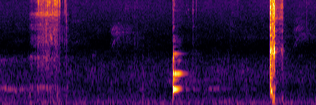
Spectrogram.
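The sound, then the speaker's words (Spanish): A quiet sip of coffee, followed by a sharp clink like a mug being set down and another short, breathy slurp, fairly soft amid otherwise quiet surroundings. “Me gusta tomar café mientras grabo los podcasts porque me trae presencia, porque lo huelo, lo saboreo”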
